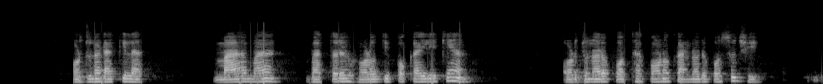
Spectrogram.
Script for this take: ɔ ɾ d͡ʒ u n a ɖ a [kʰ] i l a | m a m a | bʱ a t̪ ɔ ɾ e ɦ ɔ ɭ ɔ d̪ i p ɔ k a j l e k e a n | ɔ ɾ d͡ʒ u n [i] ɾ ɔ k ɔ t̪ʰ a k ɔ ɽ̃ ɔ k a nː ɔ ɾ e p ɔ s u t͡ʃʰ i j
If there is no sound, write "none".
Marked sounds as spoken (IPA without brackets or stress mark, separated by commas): k, a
